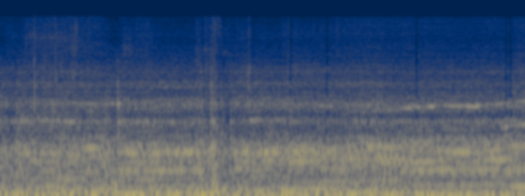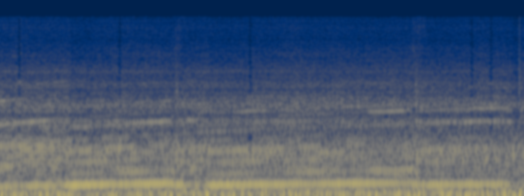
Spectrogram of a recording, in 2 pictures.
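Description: Rally car engine heard from inside the cabin, accelerating hard: its pitch climbs, with a brief dip at a gear change about seven seconds in and another near nine seconds, then holds steady.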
